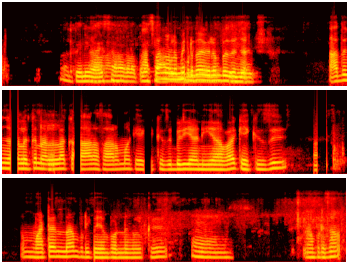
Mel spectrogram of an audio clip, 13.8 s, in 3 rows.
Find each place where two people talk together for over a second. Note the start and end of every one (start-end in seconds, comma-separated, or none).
1.2-3.2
